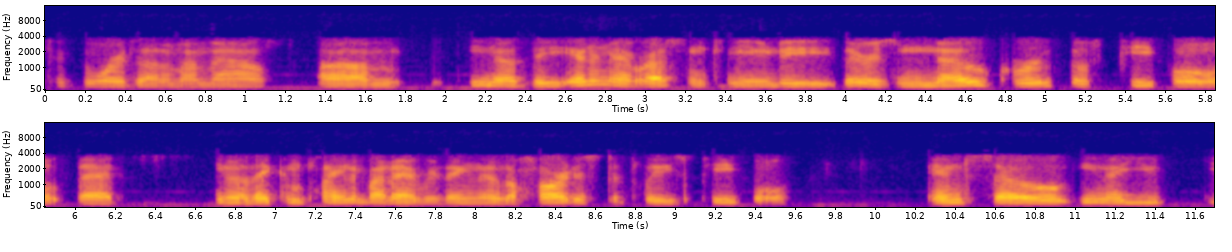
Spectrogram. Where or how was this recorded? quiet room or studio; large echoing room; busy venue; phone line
phone line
